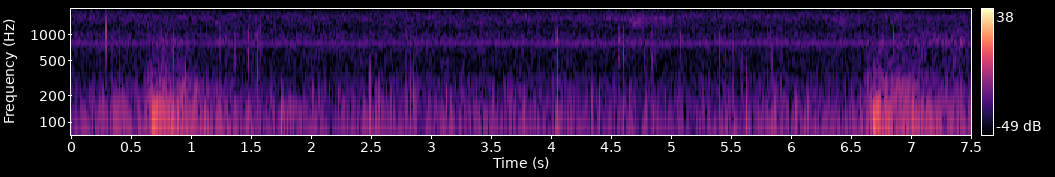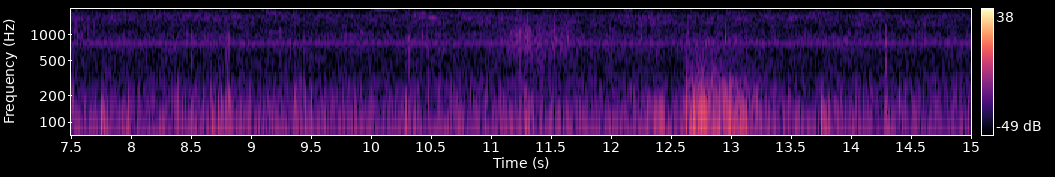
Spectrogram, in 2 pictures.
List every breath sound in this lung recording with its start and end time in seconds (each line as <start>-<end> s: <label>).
0.59-1.56 s: inhalation
6.55-7.51 s: inhalation
12.62-13.59 s: inhalation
